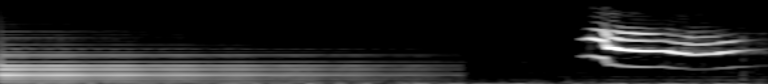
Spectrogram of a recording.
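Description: A single high, thin meow from a little gray kitten rises and then falls, loud, following a long steady musical tone that fades into a brief quiet gap.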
